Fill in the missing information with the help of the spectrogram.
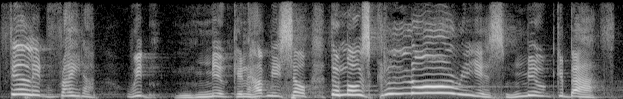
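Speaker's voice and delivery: dreamy, relishing Irish woman; high voice, drawing out the big words with relish; Mother McCree. Acted. Irish woman confiding her dream to the priest, rapturous high voice. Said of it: "And she said".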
